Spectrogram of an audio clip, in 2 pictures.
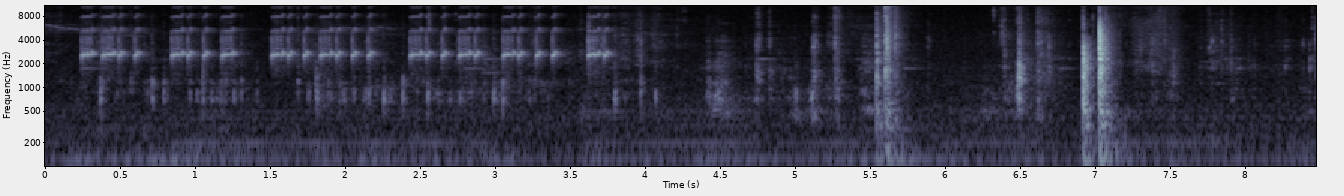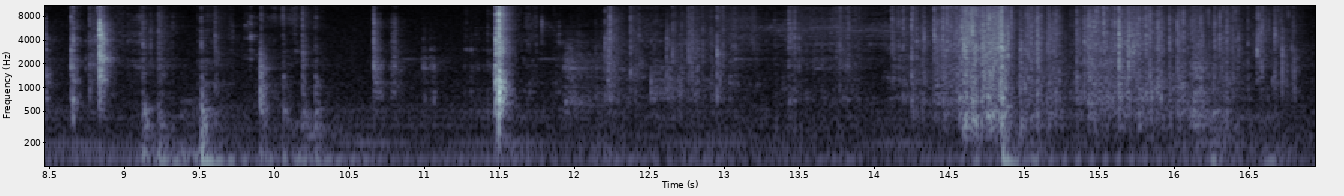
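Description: An infrared remote-code detector beeps rapidly, several short beeps a second, as the buttons of an Akai CX-507 TV remote are pressed, showing each key sends a signal. The beeping stops about four seconds in, giving way to scattered clicks and knocks of the plastic remote being handled. Near the end plastic film crinkles as the remote is wrapped.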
